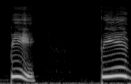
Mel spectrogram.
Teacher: পি যখন উচ্চারণ করি তখন কিন্তু আমাদের দুই ঠোঁট কি একসাথে থাকে, তারপর কি ছড়ে যায় মানে আলাদা হয়ে যায়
